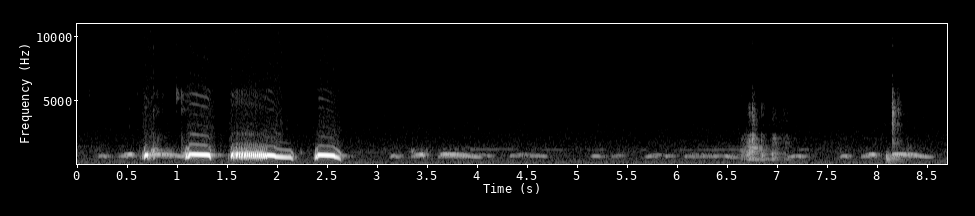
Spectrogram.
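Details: Spotted dove 'thúc gù' coo, played to provoke wild doves: an opening burst of four strong clipped coos, then soft scattered low coos, a brief rustling click and a final quiet coo.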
